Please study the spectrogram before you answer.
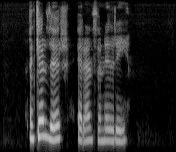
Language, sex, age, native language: Icelandic, female, 15, Icelandic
